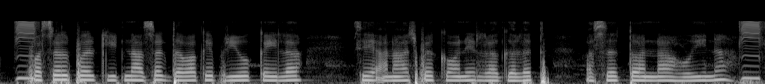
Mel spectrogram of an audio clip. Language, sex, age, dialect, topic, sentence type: Bhojpuri, female, 18-24, Western, agriculture, question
